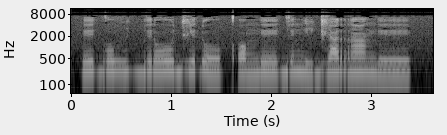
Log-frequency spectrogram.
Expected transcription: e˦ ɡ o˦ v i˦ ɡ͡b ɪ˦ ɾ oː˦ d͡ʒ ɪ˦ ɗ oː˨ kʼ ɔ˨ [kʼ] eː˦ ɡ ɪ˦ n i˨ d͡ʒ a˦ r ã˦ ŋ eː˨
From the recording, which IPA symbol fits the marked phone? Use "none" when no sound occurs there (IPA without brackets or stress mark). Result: ŋ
